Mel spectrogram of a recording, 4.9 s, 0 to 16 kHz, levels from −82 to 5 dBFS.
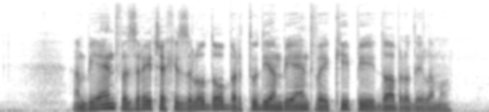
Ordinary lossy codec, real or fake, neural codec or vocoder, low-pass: MP3, 64 kbps; real; none; 14.4 kHz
